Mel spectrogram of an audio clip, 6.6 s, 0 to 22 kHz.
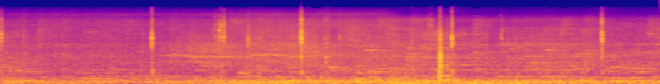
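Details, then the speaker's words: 5.7L Hemi overheating, high-speed radiator fan commanded on via scan-tool actuator test: sharp single clicks about every 1.5 seconds over a low hum from the likely high-speed fan relay, but the fan never turns. "This one right here. This is likely the highspeed fan relay. It's going off, guys. Now, do y'all see any fan movement? No."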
